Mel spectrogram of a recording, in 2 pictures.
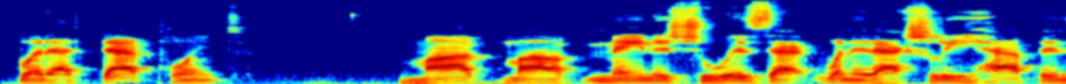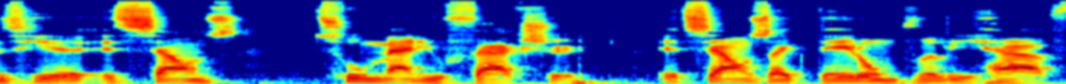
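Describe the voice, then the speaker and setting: A man's voice: medium pitch, a bit bright. A man giving a casual spoken music review, talking in a conversational, opinionated way and restarting phrases as he thinks aloud.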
